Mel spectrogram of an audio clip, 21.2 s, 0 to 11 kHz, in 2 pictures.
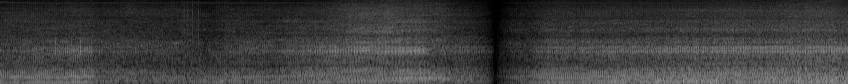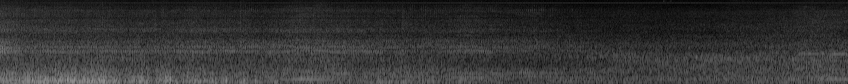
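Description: Yamaha WR125X's 125 cc single-cylinder four-stroke engine heard from the rider's helmet camera, revving up with rising pitch over road and wind noise. A brief break to near silence about six seconds in, then the engine runs hard again and eases off, getting quieter in the later part.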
